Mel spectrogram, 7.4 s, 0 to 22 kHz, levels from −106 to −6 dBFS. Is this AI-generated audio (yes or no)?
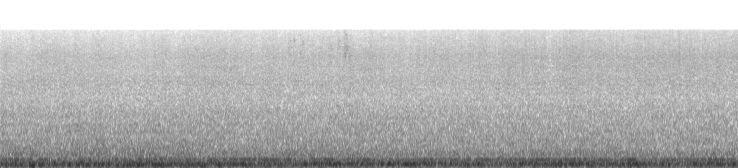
no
